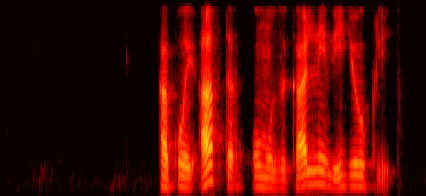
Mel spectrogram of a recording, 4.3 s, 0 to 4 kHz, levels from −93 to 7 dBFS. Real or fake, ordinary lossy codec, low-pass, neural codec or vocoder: fake; Opus, 24 kbps; 3.6 kHz; codec, 24 kHz, 0.9 kbps, WavTokenizer, medium speech release version 2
